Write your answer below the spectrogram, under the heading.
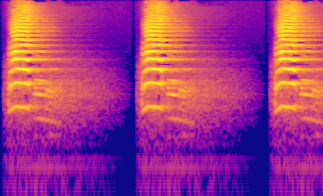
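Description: A peacock gives three loud, nasal, trumpeting squawks, each about half a second long and repeated every second and a half, with silence in between.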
